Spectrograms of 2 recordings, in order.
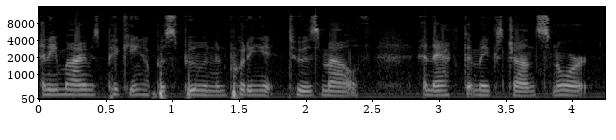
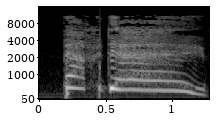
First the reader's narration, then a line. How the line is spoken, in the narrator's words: shrieks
